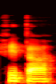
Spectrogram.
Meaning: fita (obsolete Cyrillic letter Ѳ, ѳ)
- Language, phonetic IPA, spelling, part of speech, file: Russian, [fʲɪˈta], фита, noun, Ru-фита.ogg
